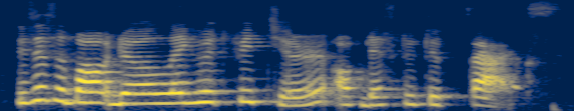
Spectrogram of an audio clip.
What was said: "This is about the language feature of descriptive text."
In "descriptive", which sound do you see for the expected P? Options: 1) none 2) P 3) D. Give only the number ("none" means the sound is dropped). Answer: 1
